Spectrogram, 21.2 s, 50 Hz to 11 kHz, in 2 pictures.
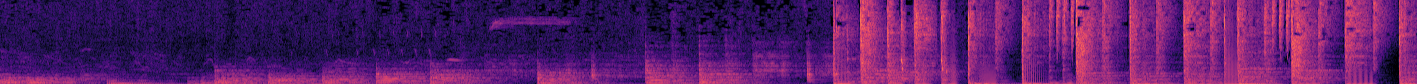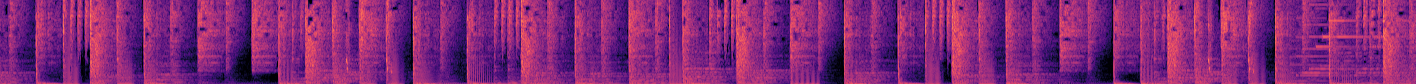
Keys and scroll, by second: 1.6 ctrl+space, 2.6 ctrl+space, 3.8 ctrl+space, 7.0 ctrl+z, 12.0 ctrl+space, 14.4 ctrl+space, 20.1 ctrl+space, 20.9 ctrl+space.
